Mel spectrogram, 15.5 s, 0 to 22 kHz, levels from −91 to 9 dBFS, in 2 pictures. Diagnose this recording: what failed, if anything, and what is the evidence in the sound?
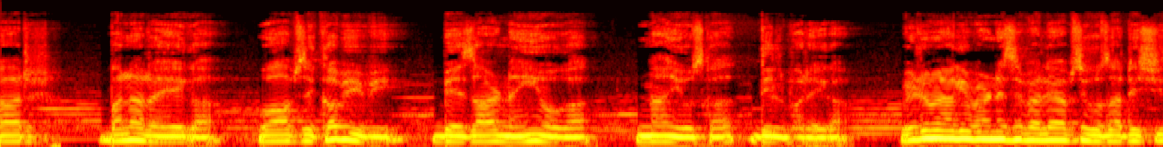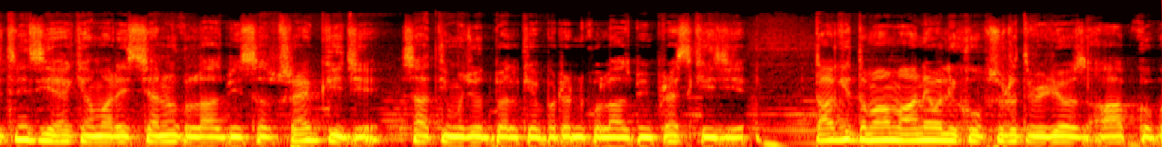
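Channel delay (comb filtering) runs throughout. The sound is hollow and phasey from start to end. One channel lags roughly 5 ms before both are summed to mono. Notches start near 100 Hz and repeat evenly. The fixed offset points to the driver or buffer stage.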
